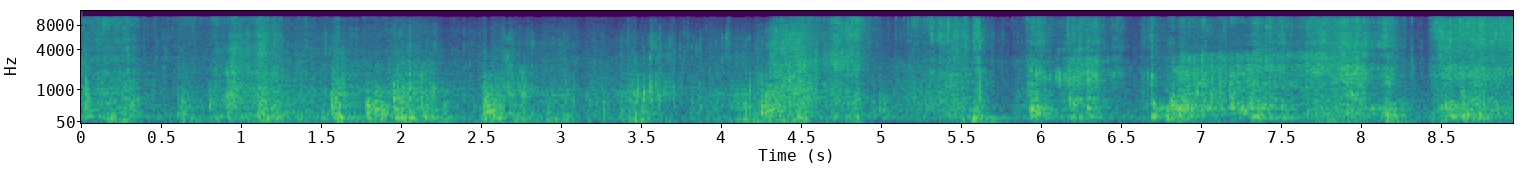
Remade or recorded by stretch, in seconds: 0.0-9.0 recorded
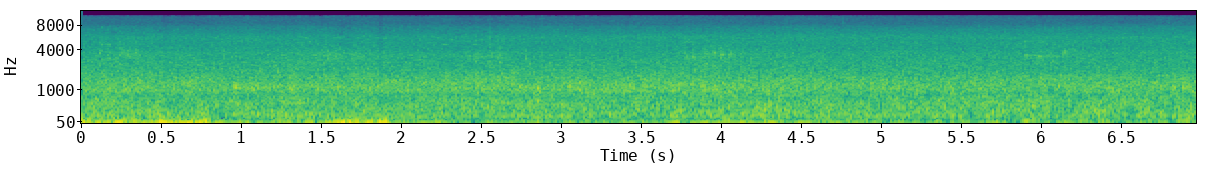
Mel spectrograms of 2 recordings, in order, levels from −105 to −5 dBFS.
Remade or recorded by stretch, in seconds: 0.0-0.5 recorded; 0.5-3.3 remade; 3.3-7.0 recorded

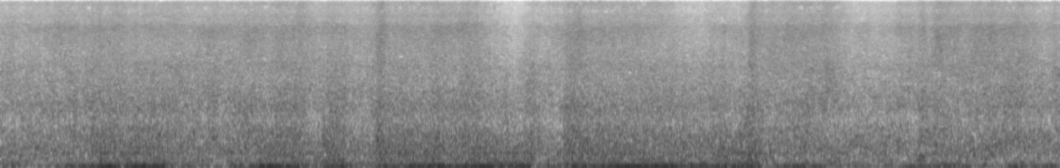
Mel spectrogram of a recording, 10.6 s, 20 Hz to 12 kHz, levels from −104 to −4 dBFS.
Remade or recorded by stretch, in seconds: 0.0-8.7 recorded; 8.7-9.3 remade; 9.3-10.6 recorded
